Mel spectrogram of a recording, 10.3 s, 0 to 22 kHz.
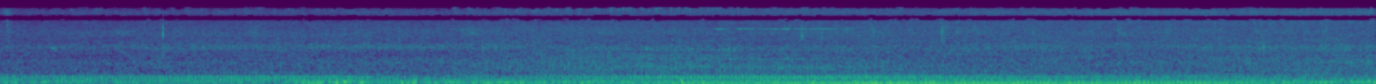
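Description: Lamborghini Urus twin-turbo V8 idling, a steady low rumble that grows louder about two seconds in.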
